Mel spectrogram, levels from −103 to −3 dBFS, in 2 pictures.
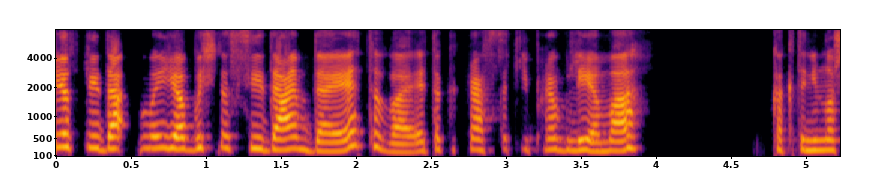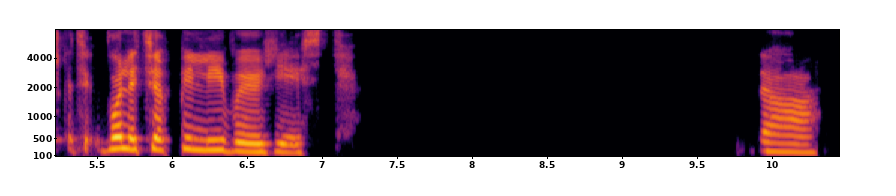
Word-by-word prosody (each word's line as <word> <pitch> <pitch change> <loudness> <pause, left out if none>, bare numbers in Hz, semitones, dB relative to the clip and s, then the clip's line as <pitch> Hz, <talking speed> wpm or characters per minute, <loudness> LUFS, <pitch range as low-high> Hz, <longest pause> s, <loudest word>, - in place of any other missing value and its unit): редки, 300 -1 +3
да. 270 +1 +6
Мы 275 0 -3
её 275 -2 +5
обычно 275 +2 -4
съедаем 260 -3 +3
до 215 - +1
этого. 235 - +1
Это 200 +6 -2
как 235 0 -26
раз 240 -1 -1
таки 245 -1 -18
проблема. 230 0 +1 0.9
Как-то 235 - -6
немножко 230 +1 -2
те - - -11
более 255 +2 +4
терпеливо 235 -3 -1
её 190 -1 +2 0.2
есть. 180 - -14 2.7
Да. 190 -3 -5
240 Hz, 120 wpm, -23 LUFS, 220-270 Hz, 2.7 s, да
